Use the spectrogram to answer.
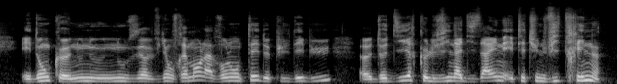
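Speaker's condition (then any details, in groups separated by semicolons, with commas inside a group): No condition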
